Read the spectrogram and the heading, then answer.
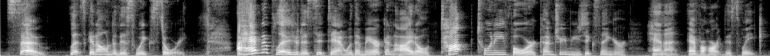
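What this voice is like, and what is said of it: Strong Southern US accent. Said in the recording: “You have a very strong Southern accent ... having a Mississippi-born Southern heritage ... people recognize who I am by my accent”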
